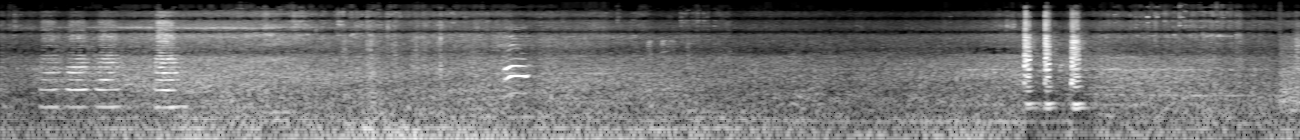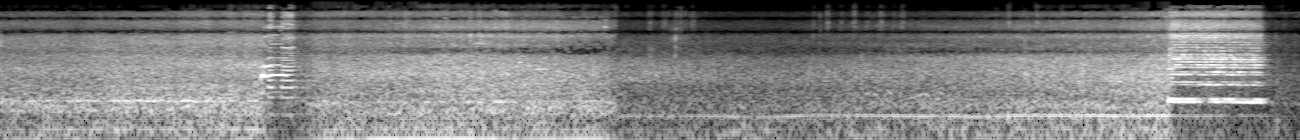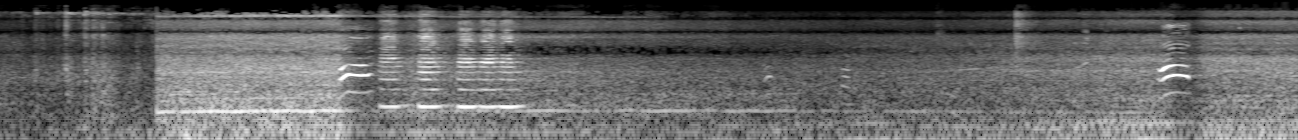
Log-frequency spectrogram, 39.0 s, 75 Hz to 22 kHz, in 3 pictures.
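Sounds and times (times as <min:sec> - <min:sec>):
traffic passing: 0:00.0 - 0:38.9
truck horn honking: 0:00.3 - 0:02.0, 0:05.0 - 0:05.4, 0:10.2 - 0:11.1, 0:15.5 - 0:16.3, 0:24.6 - 0:25.8, 0:29.4 - 0:31.6.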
